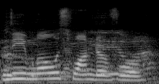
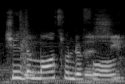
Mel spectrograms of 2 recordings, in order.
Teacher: The itu dibacanya di. Tapi kalau misalkan pengucapannya cepat, ketika ngobrol tereh, biasanya di jadi the.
